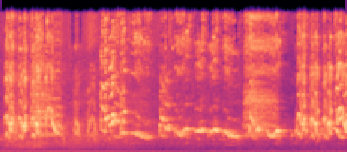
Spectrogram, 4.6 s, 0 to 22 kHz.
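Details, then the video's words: Caged oriental magpie-robins, four birds, in an afternoon training session, showing their isian fill; high, rapid twittering and whistled phrases with a steady low hum underneath. "Latihan Kacer di Sore Hari Biarpun Hanya Burung 4 Tapi Jalan Semua dan Bongkar Isian"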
